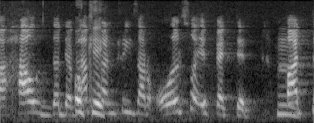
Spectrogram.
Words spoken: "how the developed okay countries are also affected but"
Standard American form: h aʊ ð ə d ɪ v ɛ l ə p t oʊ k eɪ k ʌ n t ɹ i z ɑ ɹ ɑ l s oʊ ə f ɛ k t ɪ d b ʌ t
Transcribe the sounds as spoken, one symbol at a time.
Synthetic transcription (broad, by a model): h aʊ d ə d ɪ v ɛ ə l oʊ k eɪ k ʌ n t ɹ i z ɑ ɹ ɑ l s oʊ ə f ɛ k t ɪ d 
